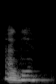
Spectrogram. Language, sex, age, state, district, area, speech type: Odia, female, 45-60, Odisha, Kendujhar, urban, spontaneous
